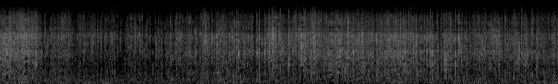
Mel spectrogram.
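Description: A red-and-white printed thin plastic bakery bread bag lies flat while both hands rub and press it with their fingertips. This produces a steady, dense crinkling and rustling that is bright and high-pitched, with almost no low end. The crackle continues throughout, swelling slightly at the start and again midway.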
